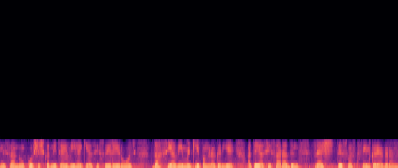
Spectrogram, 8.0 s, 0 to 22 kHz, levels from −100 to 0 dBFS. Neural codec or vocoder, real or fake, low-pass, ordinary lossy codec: none; real; 3.6 kHz; none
